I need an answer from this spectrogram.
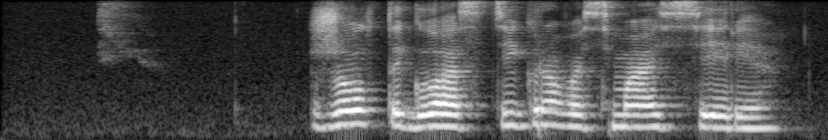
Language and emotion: Russian, neutral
